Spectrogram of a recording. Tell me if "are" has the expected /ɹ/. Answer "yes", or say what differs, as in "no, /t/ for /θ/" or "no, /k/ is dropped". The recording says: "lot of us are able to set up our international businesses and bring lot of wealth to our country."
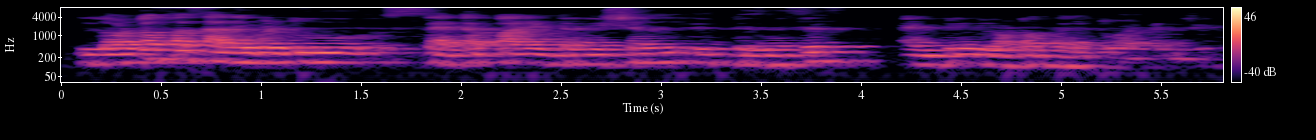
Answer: yes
